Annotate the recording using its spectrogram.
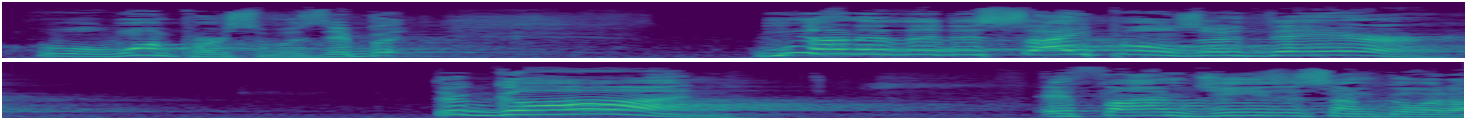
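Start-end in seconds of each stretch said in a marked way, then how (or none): none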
